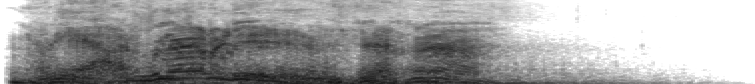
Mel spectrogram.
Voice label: male murloc elemental greetings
